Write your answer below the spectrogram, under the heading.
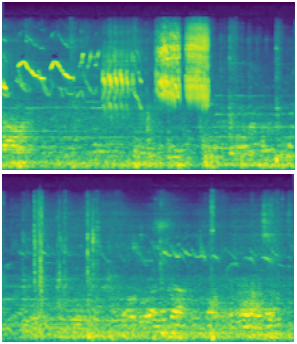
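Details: Towa towa (chestnut-bellied seed finch) singing in a West Coast versus West Bank bragging-rights competition: rapid swooping whistles and slurred notes, then a loud buzzy burst near two seconds, over a low hum of background noise.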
